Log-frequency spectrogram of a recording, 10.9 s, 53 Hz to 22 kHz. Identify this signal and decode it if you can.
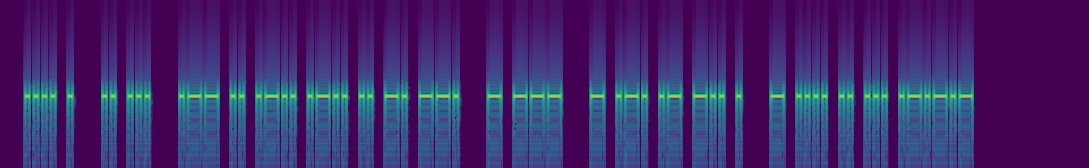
Morse code, heard as a keyed tone, about 28 wpm, 700 Hz. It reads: HE IS WILLING TO TRADE THIS.
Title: Sentences from Top 1000 Words - Review Part 4 - 28wpm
